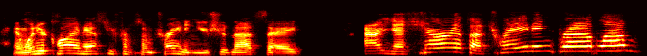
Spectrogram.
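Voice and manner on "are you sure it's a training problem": very high, whiny, complaining voice. Quoting a conference speaker on what not to ask clients, mock-whiny voice. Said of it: "He said it in a whiny voice like that".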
